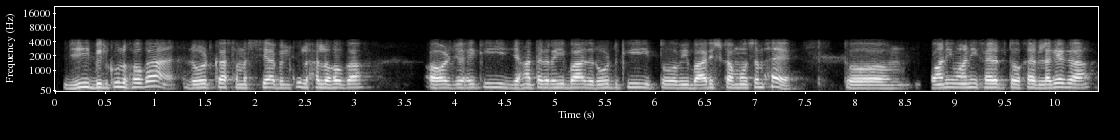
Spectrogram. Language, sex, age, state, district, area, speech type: Urdu, male, 18-30, Bihar, Purnia, rural, conversation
